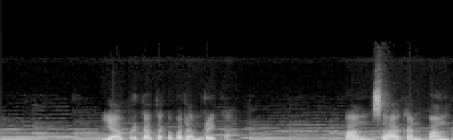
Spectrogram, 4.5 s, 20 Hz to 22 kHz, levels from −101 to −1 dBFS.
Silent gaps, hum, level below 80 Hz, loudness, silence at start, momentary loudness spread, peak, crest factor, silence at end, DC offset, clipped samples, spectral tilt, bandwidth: none; none; -52 dBFS; -24 LUFS; 0 s; 16 LU; -6 dBFS; 18 dB; 0 s; under 0.1%; under 0.1%; -5.5 dB/octave; 11.5 kHz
